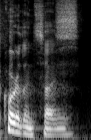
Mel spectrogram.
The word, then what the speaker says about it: Courtland Sutton: I know I'm gonna mispronounce his name. – It's uh, it's Courtland Sutton.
